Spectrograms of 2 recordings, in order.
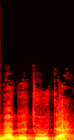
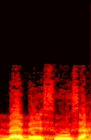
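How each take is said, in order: First: Both consonants are t sounds. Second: Both consonants are th sounds. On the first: The speaker calls it wrong. "لا نقول مبتوتة" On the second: The speaker calls it right. "عندنا هنا ثاءان"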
